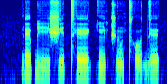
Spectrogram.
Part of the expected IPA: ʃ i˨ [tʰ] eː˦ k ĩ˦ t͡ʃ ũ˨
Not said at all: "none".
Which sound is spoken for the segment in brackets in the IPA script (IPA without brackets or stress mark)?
tʰ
